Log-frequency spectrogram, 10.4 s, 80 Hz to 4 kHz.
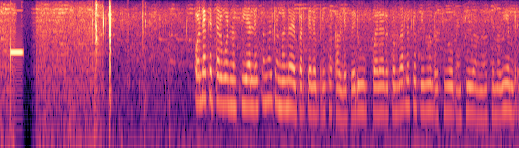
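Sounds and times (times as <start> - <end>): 
voicemail beep tone: 0.2 - 0.5
speech: 4.0 - 10.3.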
